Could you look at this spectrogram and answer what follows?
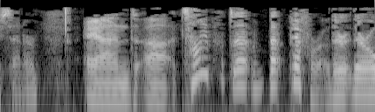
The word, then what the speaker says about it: Piffaro: Now, the next one coming up, I'm going to ask you to pronounce this because I'm having troubles with is it Piffaro? – It's Piffaro. – Piffaro. Okay.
